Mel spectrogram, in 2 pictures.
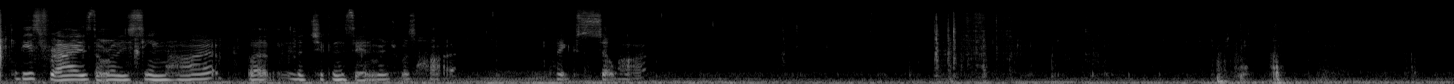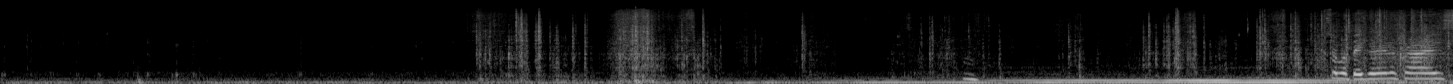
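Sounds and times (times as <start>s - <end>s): close-up chewing: 0.0s - 4.0s, 6.5s - 20.6s
low steady hum: 0.0s - 29.0s
paper bag crinkling: 19.2s - 29.0s.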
